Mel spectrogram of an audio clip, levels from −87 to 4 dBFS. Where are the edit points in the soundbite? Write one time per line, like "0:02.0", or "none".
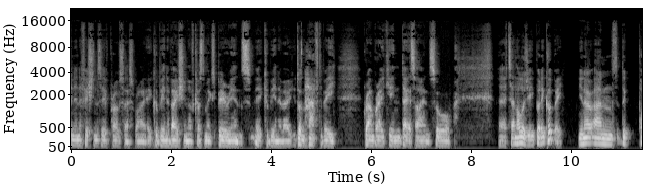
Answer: none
